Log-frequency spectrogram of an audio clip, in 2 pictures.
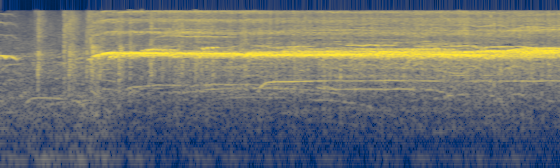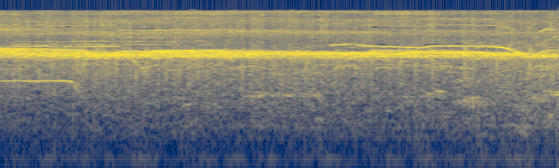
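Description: A large crowd outdoors cheers and shouts loudly.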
